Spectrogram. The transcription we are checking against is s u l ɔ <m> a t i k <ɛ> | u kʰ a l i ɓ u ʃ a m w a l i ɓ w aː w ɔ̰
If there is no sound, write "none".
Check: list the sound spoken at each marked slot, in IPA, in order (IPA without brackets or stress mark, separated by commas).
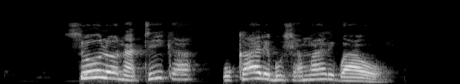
n, a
